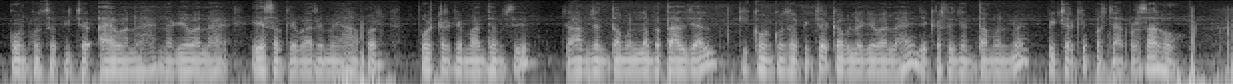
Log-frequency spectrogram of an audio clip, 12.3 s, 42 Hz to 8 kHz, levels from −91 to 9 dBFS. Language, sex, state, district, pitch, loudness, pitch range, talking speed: Chhattisgarhi, male, Chhattisgarh, Sarguja, 95 Hz, -23 LUFS, 90-95 Hz, 215 wpm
